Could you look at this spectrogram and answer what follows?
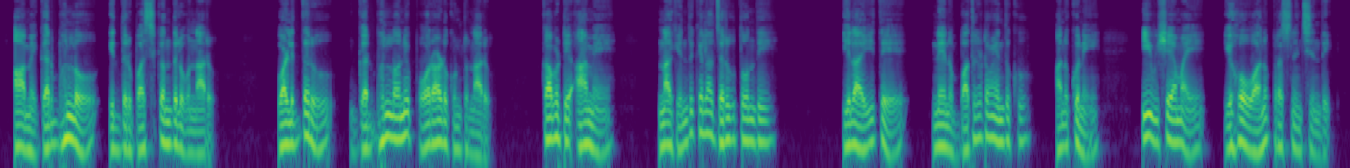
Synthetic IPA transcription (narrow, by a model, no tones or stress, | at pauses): aːme̞ɡɐɾbʱɐmlo̞ːid̪ːɐɾupɐsi̥kɐnd̪uluunːa̰ːɾṵ | ʋaːɭːid̪ːɐɾu | ɡɐɾbʱɐmlo̞ːneːpɔːɾaːɽukuɳʈunːa̰ːɾṵ | kaːbɐʈːiʔaːme̞̰ | naːke̞nd̪ukɛlaːd͡ʒɐɾuɡut̪oːnd̪i | ilaːɐjit̪e̞ː | ne̞ːnubɐt̪ɐkɐʈɐme̞nd̪uku | ɐnukunḭ | iːʋiʂɐjɐmɐj | jeɦɔːʋaːnupɾɐsniɲt͡ʃind̪ḭ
